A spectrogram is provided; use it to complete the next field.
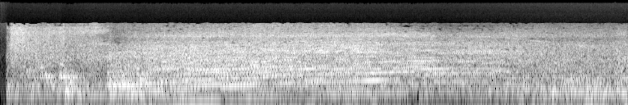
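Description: A heavy bus engine revs up and accelerates, a loud continuous rumble with rising harmonic tones that stays steady for several seconds, with no voices.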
